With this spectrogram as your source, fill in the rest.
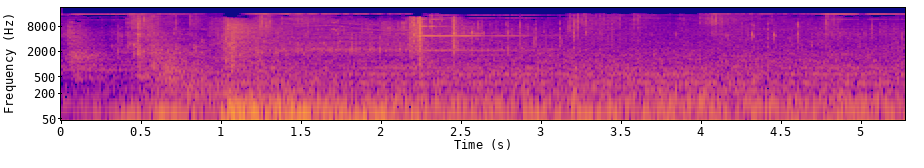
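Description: A lift rumbles low and steadily as it moves.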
